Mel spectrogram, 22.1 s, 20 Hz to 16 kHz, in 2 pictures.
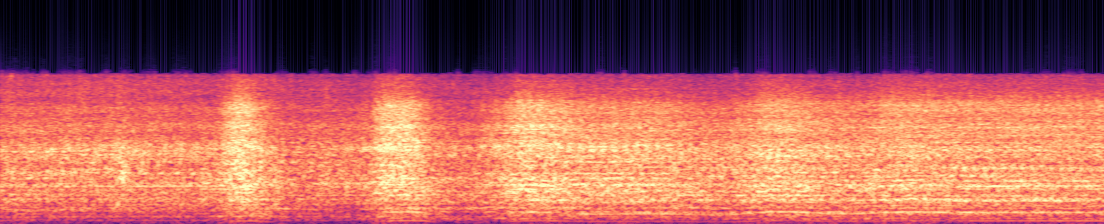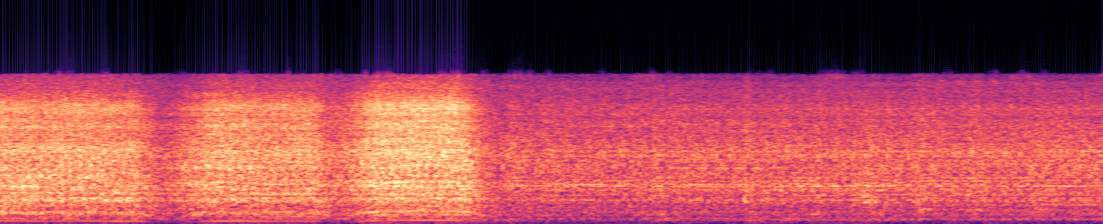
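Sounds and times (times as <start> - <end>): rushes of noise: 0.0 - 16.0
vehicle engine running: 0.0 - 22.0.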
